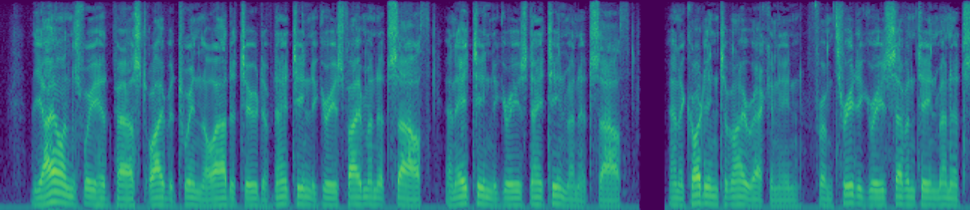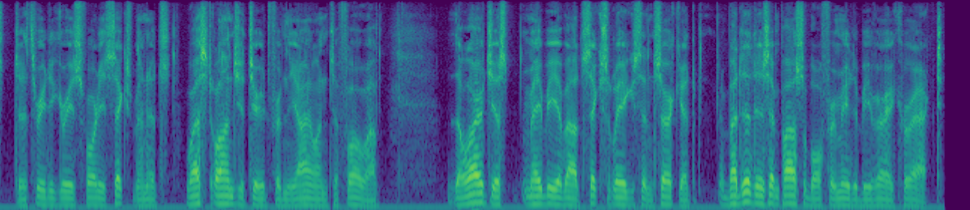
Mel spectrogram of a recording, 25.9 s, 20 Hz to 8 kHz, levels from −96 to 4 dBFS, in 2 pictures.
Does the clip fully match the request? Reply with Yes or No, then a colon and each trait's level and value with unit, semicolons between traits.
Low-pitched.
Yes: low, 100 Hz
